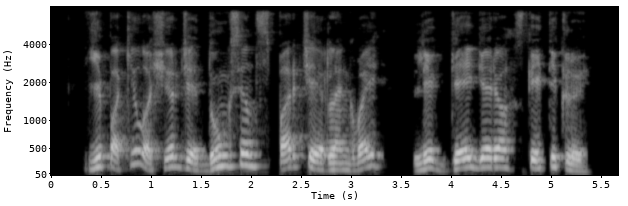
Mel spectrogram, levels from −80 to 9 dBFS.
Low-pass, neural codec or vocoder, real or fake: 7.2 kHz; none; real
